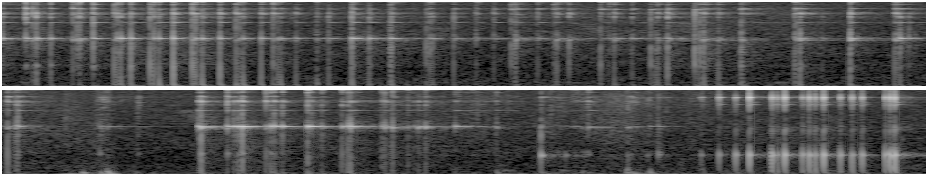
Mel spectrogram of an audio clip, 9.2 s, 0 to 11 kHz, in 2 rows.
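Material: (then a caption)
Ceramic. A cat-shaped ceramic mug is tapped quickly, giving a dense run of short, bright clinks. A steady ringing tone holds through the first part, and the last seconds bring a lower ring near 720 Hz with a high shimmer.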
